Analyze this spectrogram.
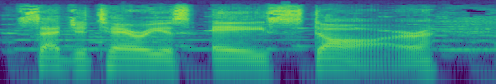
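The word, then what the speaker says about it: Sagittarius A*: We've got Sagittarius A, which is pronounced Sagittarius A star.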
